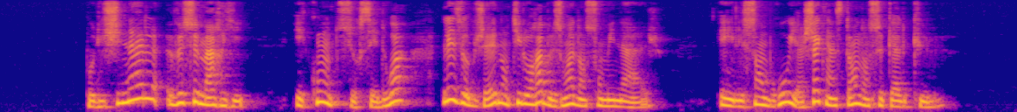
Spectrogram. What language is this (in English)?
French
